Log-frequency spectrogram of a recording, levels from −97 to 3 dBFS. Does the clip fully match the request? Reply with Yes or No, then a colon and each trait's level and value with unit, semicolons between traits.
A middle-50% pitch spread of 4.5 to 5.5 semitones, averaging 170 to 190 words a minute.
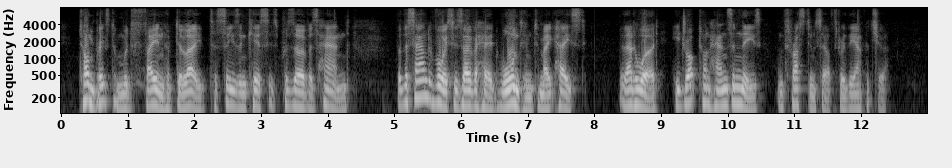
Yes: average, 5.1 semitones; average, 180 wpm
